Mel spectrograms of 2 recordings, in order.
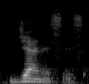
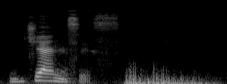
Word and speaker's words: Genesis: Genesis. I will color it in red. The pronunciation in Spanish is something like that. Je. This is the accent or the stress. Je. Je. Je. Genesis.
